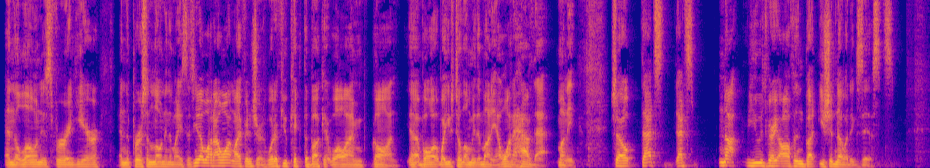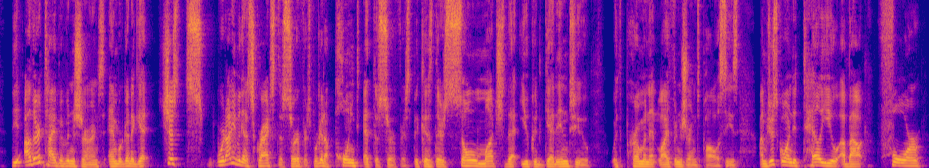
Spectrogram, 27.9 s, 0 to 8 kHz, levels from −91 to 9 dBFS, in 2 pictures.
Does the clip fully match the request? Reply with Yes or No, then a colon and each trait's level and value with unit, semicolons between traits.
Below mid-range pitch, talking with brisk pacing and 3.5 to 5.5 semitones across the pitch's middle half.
Yes: low, 105 Hz; fast, 225 wpm; average, 4.8 semitones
